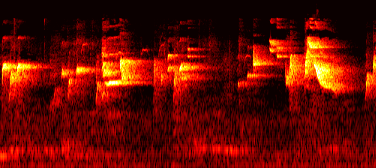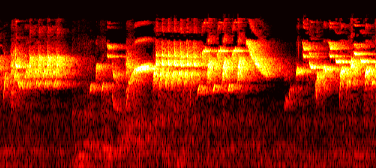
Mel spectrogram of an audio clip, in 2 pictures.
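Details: European goldfinch female feeding chicks; near-continuous high, buzzy chattering and twittering for ten seconds, loudest in the second half, over a faint low hum.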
